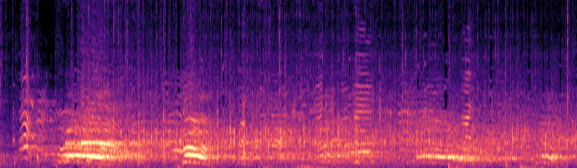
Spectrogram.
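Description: Young men shout and cheer in an echoing hall.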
